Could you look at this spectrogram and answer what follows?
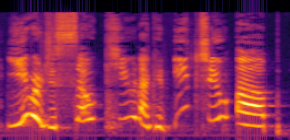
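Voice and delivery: put-on high, loud baby-talk; over-the-top cooing; gushing adoration. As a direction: squeal over something adorable. Gushing over a cute foal.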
